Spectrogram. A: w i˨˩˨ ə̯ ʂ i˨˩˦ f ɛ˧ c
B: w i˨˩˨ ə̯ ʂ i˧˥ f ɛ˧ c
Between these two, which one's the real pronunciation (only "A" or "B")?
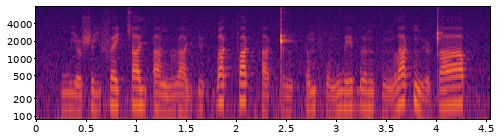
A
